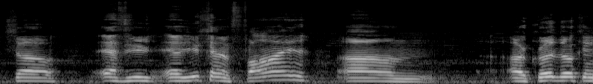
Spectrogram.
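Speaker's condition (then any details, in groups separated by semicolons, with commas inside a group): Tongue cancer surgery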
